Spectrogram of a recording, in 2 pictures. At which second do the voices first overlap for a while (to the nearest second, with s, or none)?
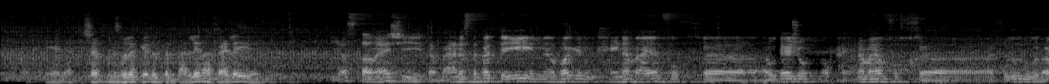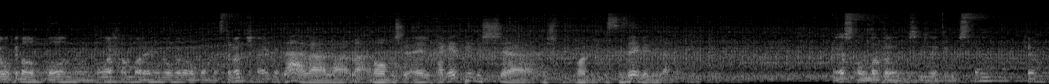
none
